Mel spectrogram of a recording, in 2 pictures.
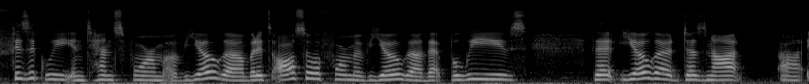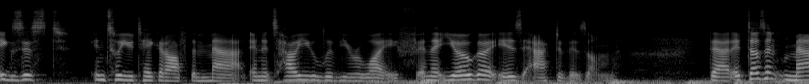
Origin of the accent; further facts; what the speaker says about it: California, United States; also born or lived in New Jersey; now in Richmond, United States; No, I'm not from Richmond. I actually was conceived in London. and born in New Jersey, and 3 weeks later was off to California. But I ended up in Richmond in 91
